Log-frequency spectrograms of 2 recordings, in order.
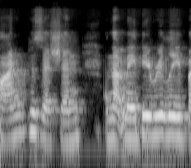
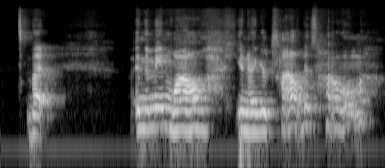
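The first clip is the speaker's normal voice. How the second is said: emotional, struggling for composure, close to breaking down; 4 semitones higher than usual. Talking about her child's suffering at home, the speaker gets emotional. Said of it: "I'm very emotional".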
